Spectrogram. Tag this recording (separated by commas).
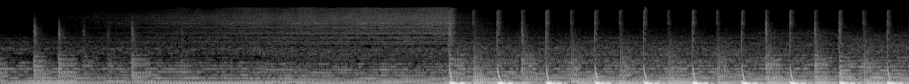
Music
